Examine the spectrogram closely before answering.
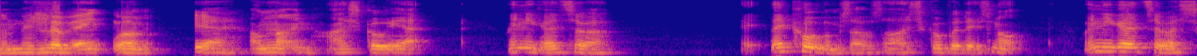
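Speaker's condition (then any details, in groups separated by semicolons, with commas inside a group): Cerebral palsy; not fully independent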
